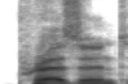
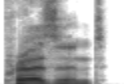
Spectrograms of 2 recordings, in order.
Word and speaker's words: present: or sentence for example in the words present and present the meaning changes depending on stress in one case it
